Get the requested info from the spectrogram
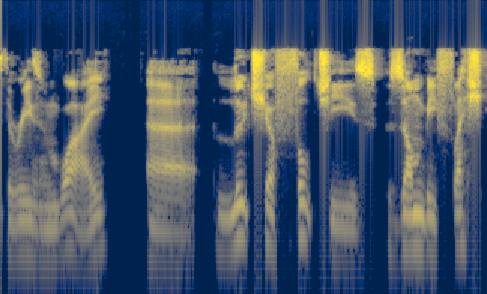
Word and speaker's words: Zombi: And as you also mentioned, that was titled Zombie with a short I at the end. – Zombie.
